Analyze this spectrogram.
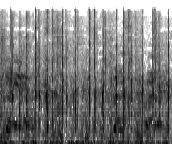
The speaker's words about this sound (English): Several of the jurors returned today to watch the sentencing, and as they left, they were applauded by bystanders.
